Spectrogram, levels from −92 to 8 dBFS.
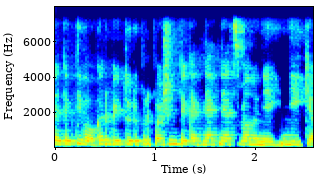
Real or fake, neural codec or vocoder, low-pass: real; none; 7.2 kHz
